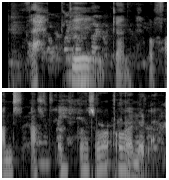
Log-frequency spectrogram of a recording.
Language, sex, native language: Icelandic, other, Thai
